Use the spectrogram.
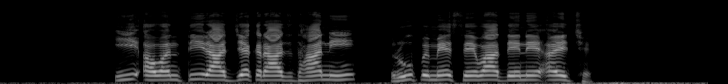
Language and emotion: Maithili, neutral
